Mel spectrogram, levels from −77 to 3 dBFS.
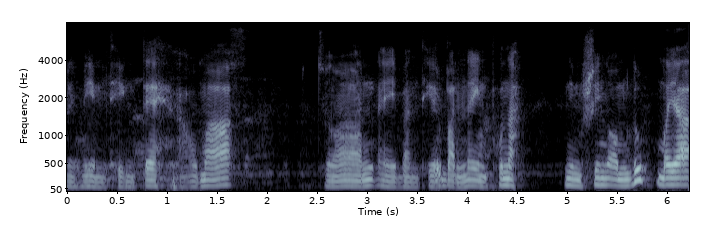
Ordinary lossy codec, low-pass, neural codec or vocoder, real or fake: Opus, 32 kbps; 7.2 kHz; vocoder, 44.1 kHz, 80 mel bands, Vocos; fake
